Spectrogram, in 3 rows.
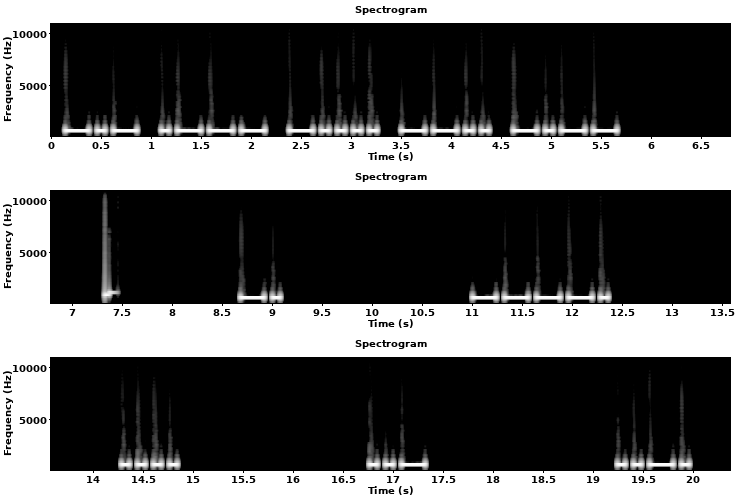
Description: Morse code, heard as a keyed tone, about 15 wpm, spaced as for 6 wpm, 700 Hz. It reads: KJ6ZY N9HUF
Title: USA Call Signs - 5 Characters - 8x Character Spacing - 15wpm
